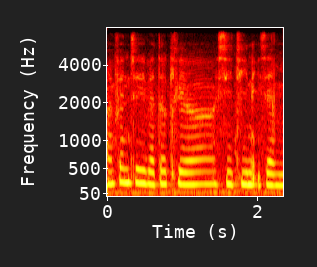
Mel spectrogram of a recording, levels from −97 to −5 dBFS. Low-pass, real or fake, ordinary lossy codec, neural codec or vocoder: 7.2 kHz; real; none; none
